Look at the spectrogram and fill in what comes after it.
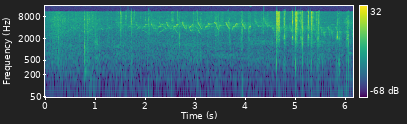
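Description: A small bird singing a fast run of short, high, falling chirps, about three a second. About four and a half seconds in, a quick cluster of sharp knocks and rustles from fabric and a hand brushing against the camera's microphone; these are the loudest sounds.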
